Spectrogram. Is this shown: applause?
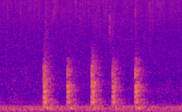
no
